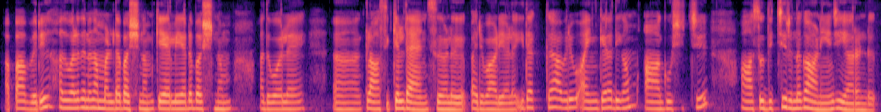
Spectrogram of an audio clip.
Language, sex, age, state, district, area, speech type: Malayalam, female, 18-30, Kerala, Ernakulam, rural, spontaneous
